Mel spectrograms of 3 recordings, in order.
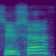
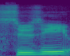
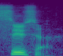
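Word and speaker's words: SUSE: first day at Susa it is pronounced Susa for all of you scrubs who call it Susie or Zeus it's Susa just so you know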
